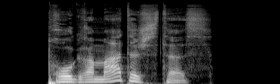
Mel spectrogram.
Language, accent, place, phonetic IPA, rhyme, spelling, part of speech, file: German, Germany, Berlin, [pʁoɡʁaˈmaːtɪʃstəs], -aːtɪʃstəs, programmatischstes, adjective, De-programmatischstes.ogg
- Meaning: strong/mixed nominative/accusative neuter singular superlative degree of programmatisch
